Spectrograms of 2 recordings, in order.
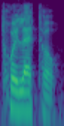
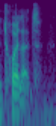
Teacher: They will add that extra O to the end because all of their letters have a vowel sound after them.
